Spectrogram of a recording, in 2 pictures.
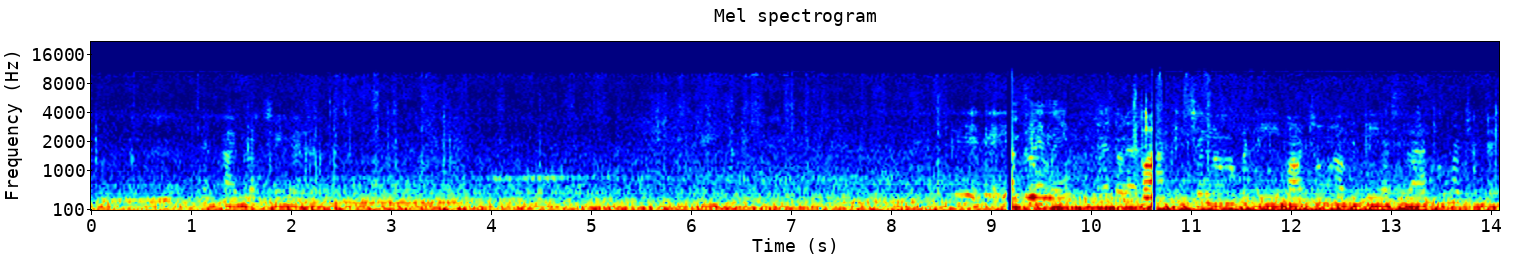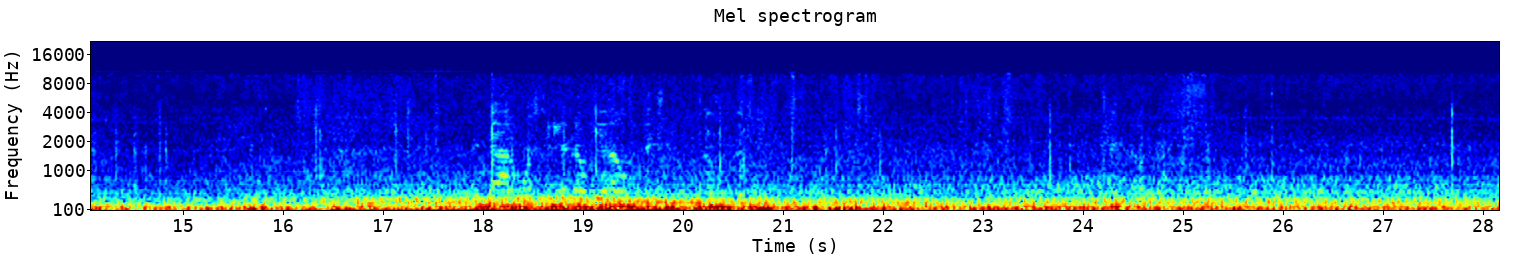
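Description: A car engine hums low and steady from inside the car as it drives slowly along.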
